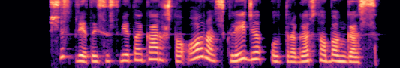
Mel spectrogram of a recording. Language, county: Lithuanian, Alytus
